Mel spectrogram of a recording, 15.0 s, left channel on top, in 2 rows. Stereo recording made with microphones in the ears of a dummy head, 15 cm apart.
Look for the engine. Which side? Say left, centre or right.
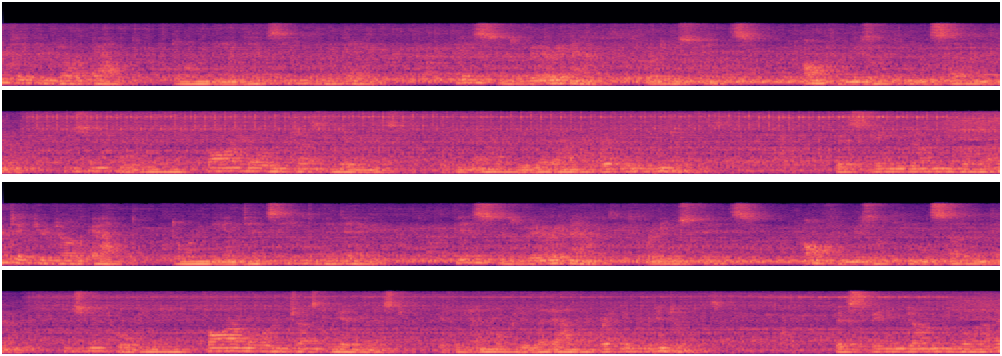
left.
